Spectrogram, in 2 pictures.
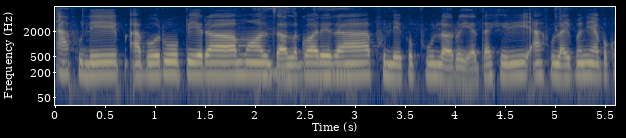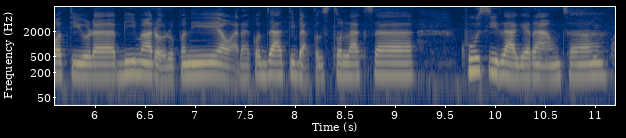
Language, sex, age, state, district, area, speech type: Nepali, female, 45-60, West Bengal, Jalpaiguri, urban, spontaneous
